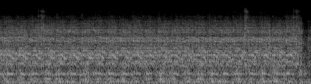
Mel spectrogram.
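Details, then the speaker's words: Vehicle with a Mallory dual-point distributor, cranking with no start. Steady starter cranking at about four turns a second with no firing; one point set opens but the other does not move, has no spring tension, is worn out and looks burned. "This one ain't even moving one bit. It ain't got no spring tension on it. Yeah, that thing's plumb worn out right there."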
